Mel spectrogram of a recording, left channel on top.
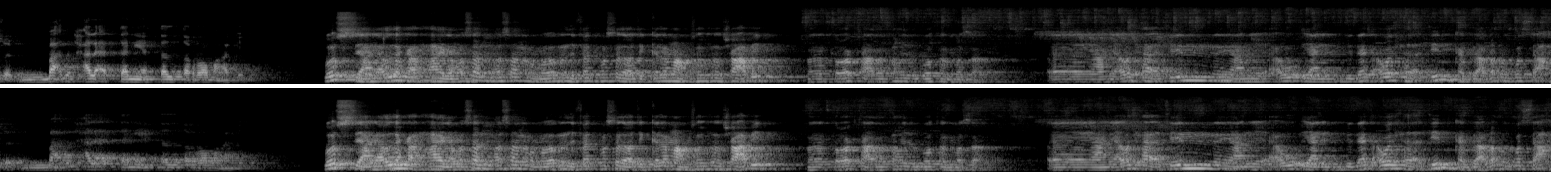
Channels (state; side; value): normal; both; correlation 0.40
